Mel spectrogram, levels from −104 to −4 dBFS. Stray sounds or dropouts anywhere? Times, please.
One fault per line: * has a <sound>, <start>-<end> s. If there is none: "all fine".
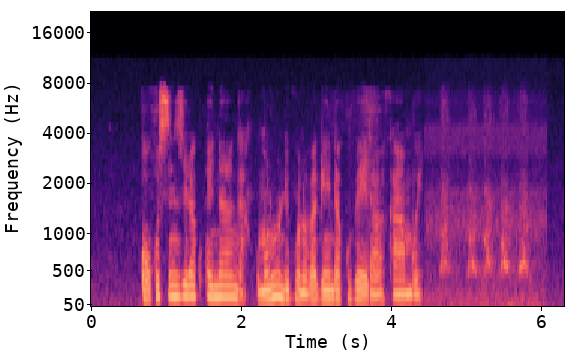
* has a bark, 4.6-6.1 s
